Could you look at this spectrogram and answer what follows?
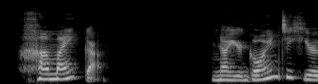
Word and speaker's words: Jamaica: on our map here jamaica or how we pronounce it in spanish hamaika now you're going to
